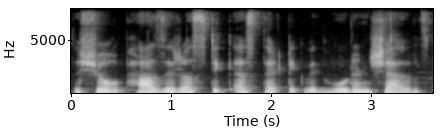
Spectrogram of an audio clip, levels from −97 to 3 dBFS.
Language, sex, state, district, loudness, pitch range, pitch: English, female, Karnataka, Bangalore, -17 LUFS, 150-165 Hz, 155 Hz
